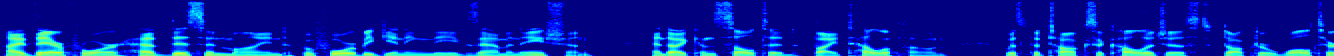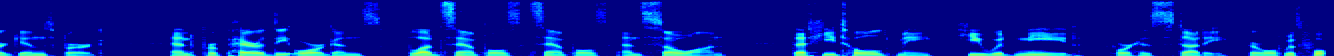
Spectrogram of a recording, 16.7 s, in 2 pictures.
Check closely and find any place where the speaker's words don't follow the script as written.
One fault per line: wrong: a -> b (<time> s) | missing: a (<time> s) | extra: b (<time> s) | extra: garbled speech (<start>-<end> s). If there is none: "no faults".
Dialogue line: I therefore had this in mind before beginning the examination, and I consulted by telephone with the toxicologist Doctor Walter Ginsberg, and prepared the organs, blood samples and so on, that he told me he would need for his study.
extra: samples (11.7 s)
extra: garbled speech (16.1-16.6 s)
